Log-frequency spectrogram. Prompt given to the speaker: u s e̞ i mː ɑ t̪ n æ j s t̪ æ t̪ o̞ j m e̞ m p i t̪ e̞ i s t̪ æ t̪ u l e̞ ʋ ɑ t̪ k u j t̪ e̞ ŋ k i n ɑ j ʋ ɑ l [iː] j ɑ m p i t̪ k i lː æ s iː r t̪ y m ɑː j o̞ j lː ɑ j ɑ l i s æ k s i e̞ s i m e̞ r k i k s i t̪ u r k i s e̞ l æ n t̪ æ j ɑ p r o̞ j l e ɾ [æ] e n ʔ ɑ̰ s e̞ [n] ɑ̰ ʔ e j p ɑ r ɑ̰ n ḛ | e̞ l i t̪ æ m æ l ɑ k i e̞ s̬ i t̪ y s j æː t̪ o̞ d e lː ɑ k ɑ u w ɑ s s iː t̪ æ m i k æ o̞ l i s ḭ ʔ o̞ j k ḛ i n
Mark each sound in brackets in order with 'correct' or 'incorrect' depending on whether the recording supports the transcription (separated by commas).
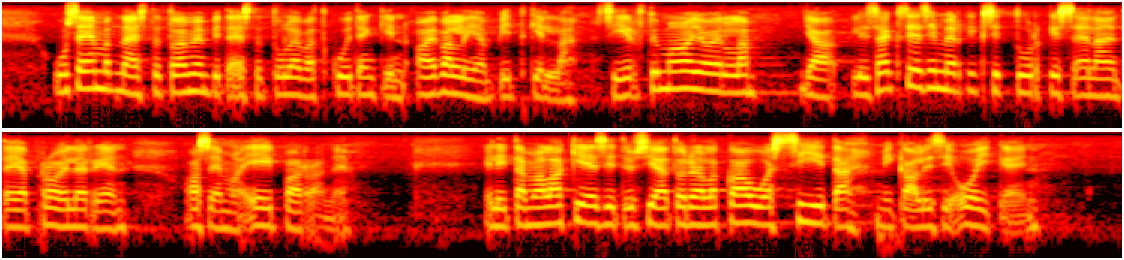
correct, incorrect, incorrect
